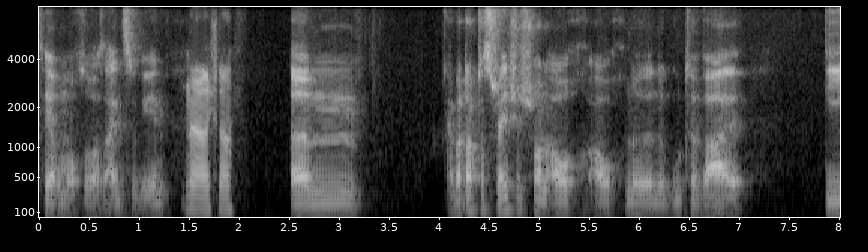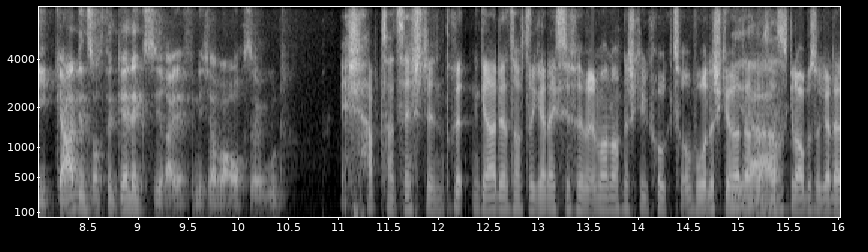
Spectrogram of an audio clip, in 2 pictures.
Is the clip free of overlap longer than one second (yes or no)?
yes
